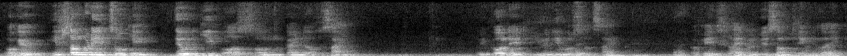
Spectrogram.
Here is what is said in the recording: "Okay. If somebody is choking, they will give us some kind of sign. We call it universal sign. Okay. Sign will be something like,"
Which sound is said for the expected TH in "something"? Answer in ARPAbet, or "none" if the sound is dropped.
T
